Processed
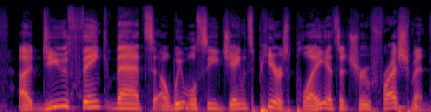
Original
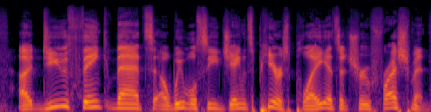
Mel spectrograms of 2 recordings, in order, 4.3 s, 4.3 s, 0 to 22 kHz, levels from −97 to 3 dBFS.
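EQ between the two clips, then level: bass shelf 75 Hz +5.5 dB; treble shelf 7.2 kHz +8.5 dB; hum notches 60/120/180 Hz; -8.0 dB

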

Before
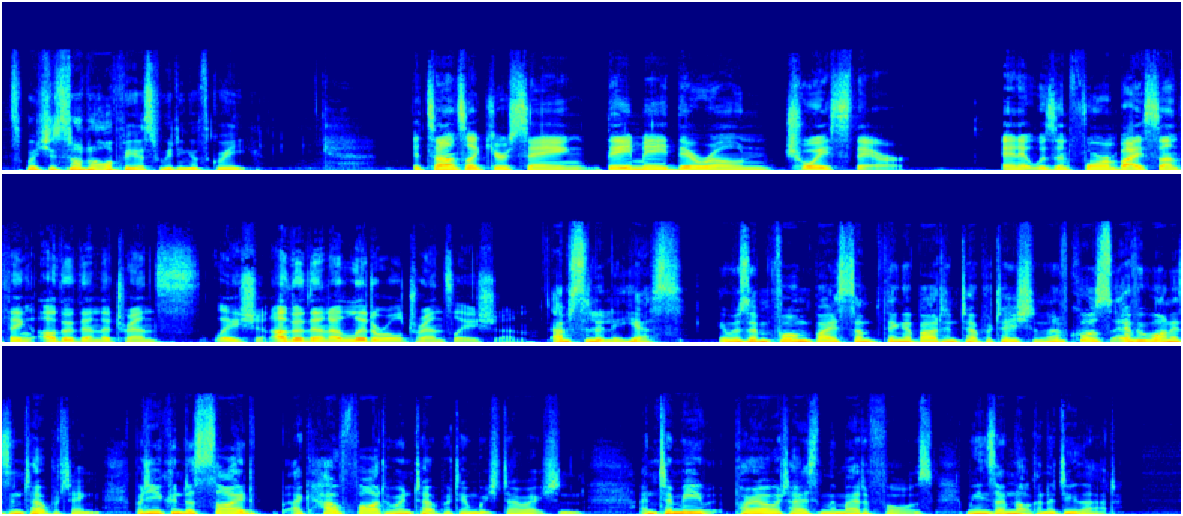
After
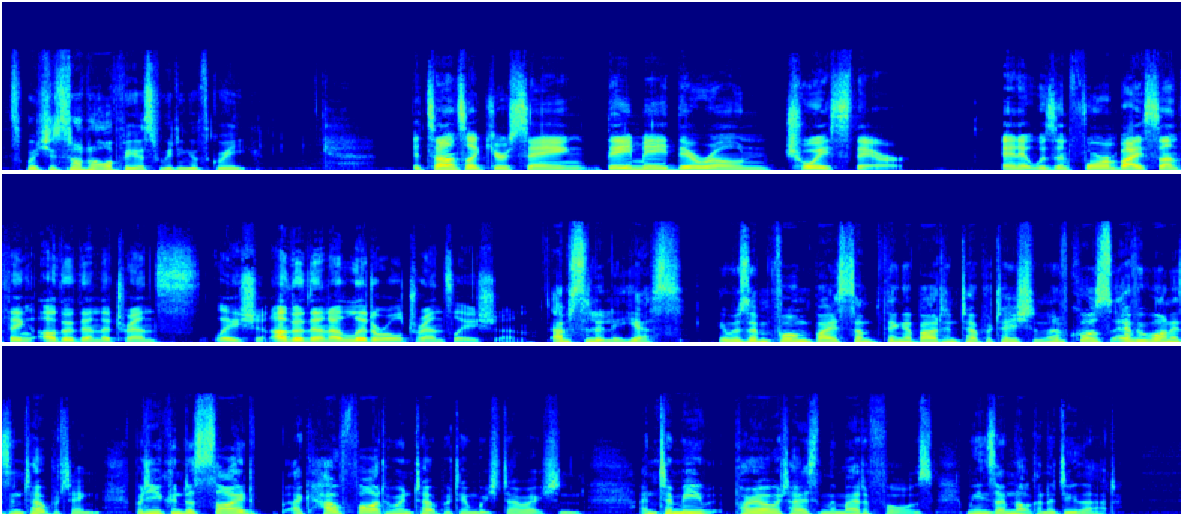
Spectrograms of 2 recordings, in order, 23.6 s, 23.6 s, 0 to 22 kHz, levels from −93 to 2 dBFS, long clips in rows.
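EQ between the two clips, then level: high-pass 660 Hz 6 dB/octave; -2.0 dB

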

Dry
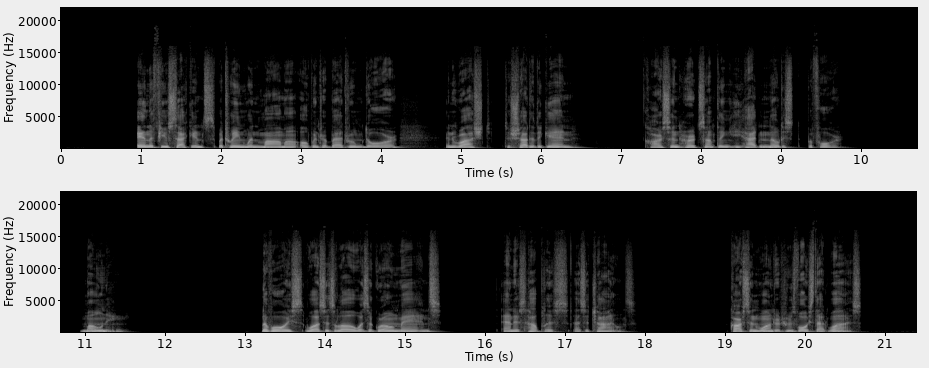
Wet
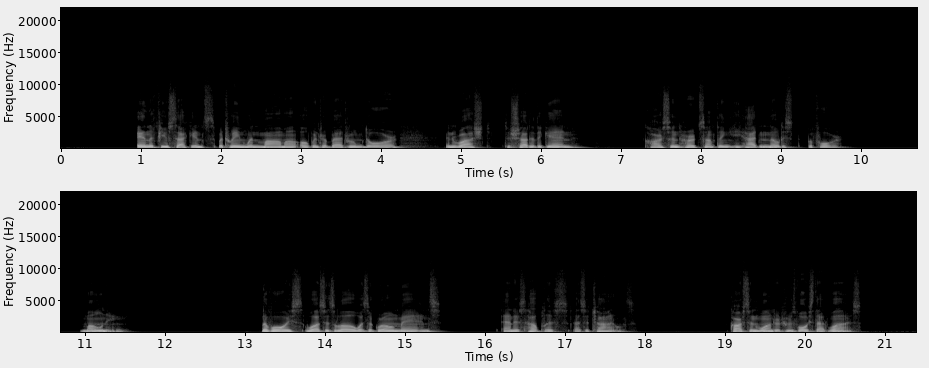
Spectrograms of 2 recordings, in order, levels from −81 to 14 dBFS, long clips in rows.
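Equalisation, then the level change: tape spacing loss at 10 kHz 24 dB; tilt shelf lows +6 dB, about 1.1 kHz; 0.0 dB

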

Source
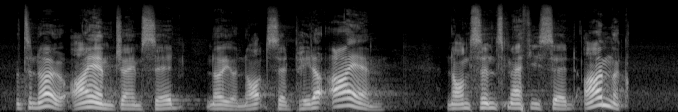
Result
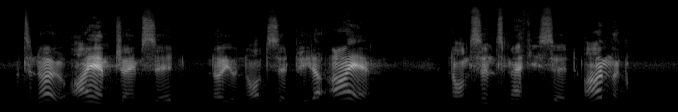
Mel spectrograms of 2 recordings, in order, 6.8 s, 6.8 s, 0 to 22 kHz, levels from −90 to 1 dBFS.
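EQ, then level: ladder high-pass 1.9 kHz, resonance 75%; -4.5 dB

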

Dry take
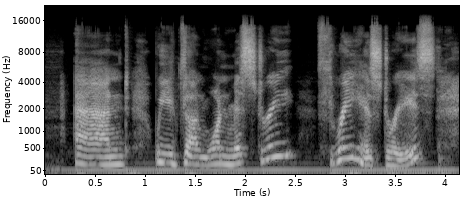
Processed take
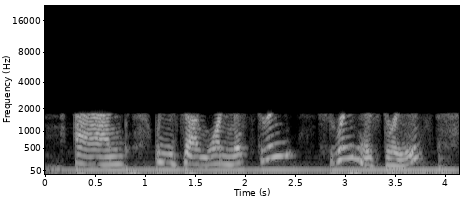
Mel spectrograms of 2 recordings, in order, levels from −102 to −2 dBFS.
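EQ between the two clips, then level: brick-wall FIR low-pass 1.7 kHz; distance through air 350 m; resonant low shelf 130 Hz +6 dB, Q 3; -2.0 dB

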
